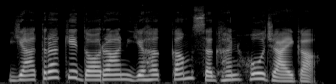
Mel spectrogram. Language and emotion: Hindi, neutral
